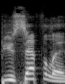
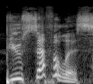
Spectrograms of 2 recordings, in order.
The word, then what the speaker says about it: Bucephalus: story Alex no matter now because that you mispronounced the word Bucephalus oh really and everybody and like but now people Bocephus that's what it oh yeah so Cephas go Tyson is Bucephalus Oh Alexander the great horse so he had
